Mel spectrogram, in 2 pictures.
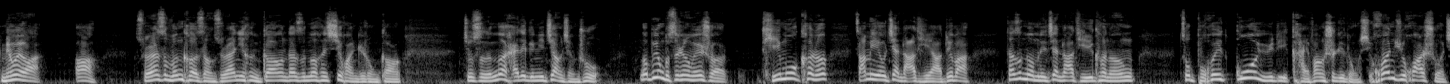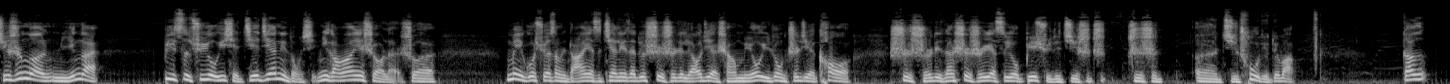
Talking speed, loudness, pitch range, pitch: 320 characters per minute, -18 LUFS, 145-205 Hz, 170 Hz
